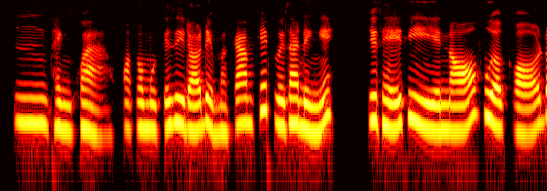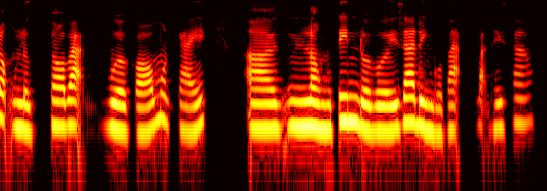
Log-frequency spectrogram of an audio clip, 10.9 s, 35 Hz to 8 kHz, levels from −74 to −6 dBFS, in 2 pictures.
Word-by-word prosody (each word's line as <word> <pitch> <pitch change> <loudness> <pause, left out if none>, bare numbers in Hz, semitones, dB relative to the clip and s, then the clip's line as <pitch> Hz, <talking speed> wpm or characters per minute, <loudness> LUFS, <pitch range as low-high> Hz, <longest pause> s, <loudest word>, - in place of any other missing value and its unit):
ừm, 245 -1 -3
thành 210 -2 -3
quả 190 -4 -3
hoặc 215 0 -9
là 215 - 0
một 210 0 -1
cái 220 +1 0
gì 245 -1 +2
đó 200 -2 +2
để 240 +2 +1
mà 195 -1 -5
cam 245 +1 +1
kết 345 +6 -1
với 230 -2 +1
gia 245 +1 +3
đình 205 -2 +1
ấy. 295 - 0 0.4
Như 265 0 +2
thế 225 -1 +2
thì 225 -8 +2
nó 200 +7 +2
vừa 250 -7 +5
có 190 +2 0
động 270 -1 -2
lực 205 -3 -1
cho 225 -1 +1
bạn, 230 0 0 0.2
vừa 215 -2 +2
có 190 0 -2
một 270 +4 -3
cái, 200 +4 -4 0.4
ờ, 210 0 +1
lòng 220 -2 +3
tin 255 -1 +4
đối 210 -2 +3
với 195 +1 +1
gia 250 +1 +3
đình 220 -4 +2
của 180 -1 -7
bạn. 200 +1 -7
Bạn - - -14
thấy 215 - -6
sao? 245 0 -11
215 Hz, 235 wpm, -23 LUFS, 200-240 Hz, 0.4 s, vừa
